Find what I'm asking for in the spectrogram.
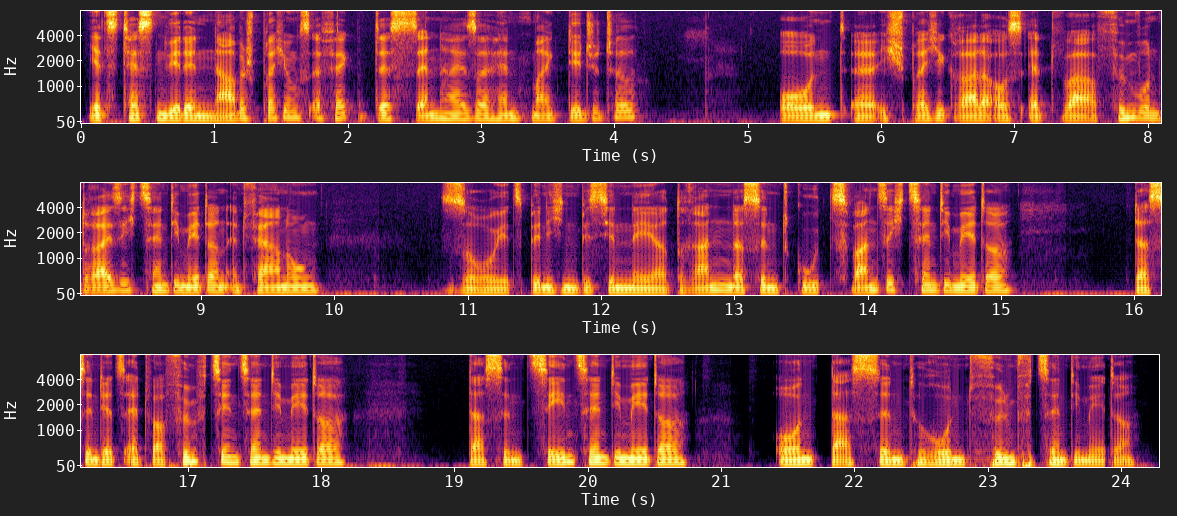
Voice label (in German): Sennheiser Handmic Digital test nahbesprechung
